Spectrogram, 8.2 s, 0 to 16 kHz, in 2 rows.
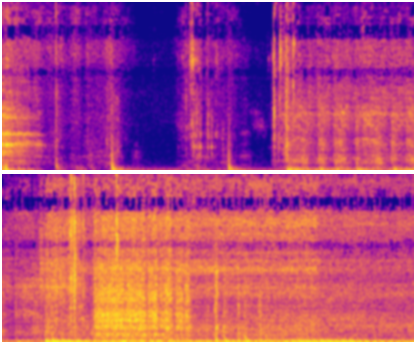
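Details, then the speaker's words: Acura RSX Type S with swapped K24 engine, first start: a few clicks, short crank, catches at once and settles into steady even idle, no smoke seen; healthy cold start. "started right up that's how we do it first time starts see if there's any smoke yeah that's what a 50 000 motor should sound like"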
